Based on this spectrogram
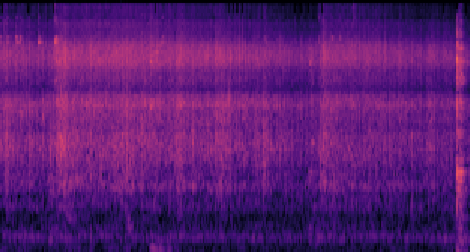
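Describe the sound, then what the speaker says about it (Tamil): Lemon rice is stirred in a hot pan, with a steady bright sizzle and soft scraping running throughout and a sharp knock near the end. "லெமன் சாதம் கிளறிடலாம்."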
